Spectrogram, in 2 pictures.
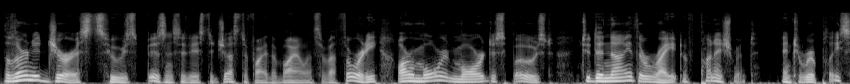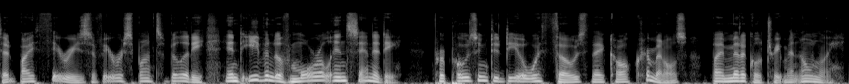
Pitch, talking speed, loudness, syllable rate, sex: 125 Hz, 175 wpm, -18 LUFS, 5.8 syllables/s, male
